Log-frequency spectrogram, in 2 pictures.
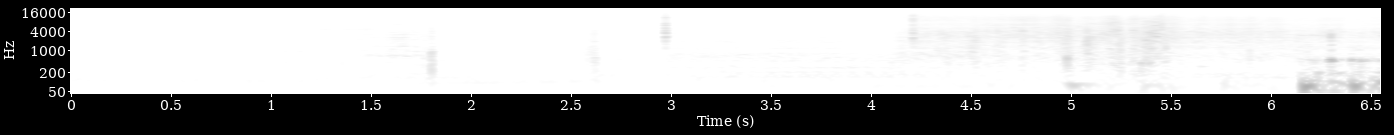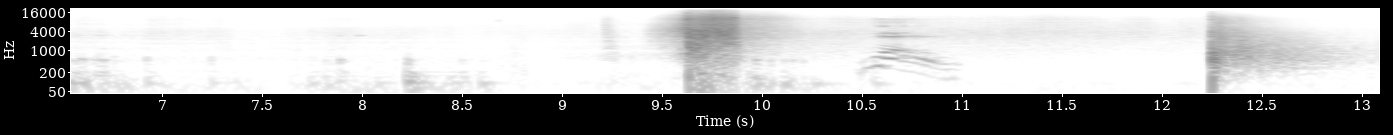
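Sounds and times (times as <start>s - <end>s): rocket fuse hissing: 4.3s - 8.2s, 8.8s - 13.0s
rocket launch whoosh: 9.4s - 13.0s
footsteps: 9.5s - 10.2s.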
